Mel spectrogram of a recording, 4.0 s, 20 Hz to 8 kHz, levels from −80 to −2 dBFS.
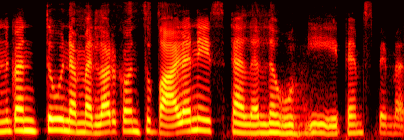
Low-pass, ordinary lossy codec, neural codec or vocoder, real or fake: none; none; codec, 16 kHz, 0.5 kbps, X-Codec, HuBERT features, trained on LibriSpeech; fake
